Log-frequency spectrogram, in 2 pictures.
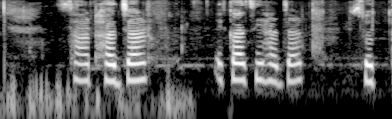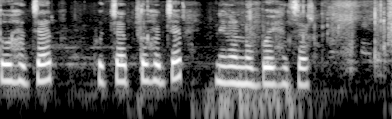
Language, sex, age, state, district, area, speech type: Santali, female, 18-30, West Bengal, Purba Bardhaman, rural, spontaneous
